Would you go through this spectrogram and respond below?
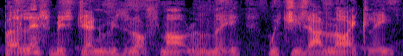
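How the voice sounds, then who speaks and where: An actor with an English accent playing a dogged working-class private investigator in a radio drama, blunt, colloquial and rough-voiced. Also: male voice, medium pitch, normal speed. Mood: matter-of-fact. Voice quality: gravelly, rough. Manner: blunt, colloquial, matter-of-fact.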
